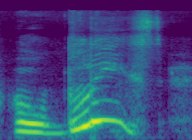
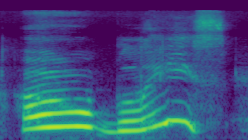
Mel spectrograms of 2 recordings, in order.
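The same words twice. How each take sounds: First: Louder grinning plea; happy pig. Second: Much higher, louder happy plea; eager cow. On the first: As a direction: say it with a big happy grin. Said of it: "says the pig with a happy grin". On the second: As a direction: beg eagerly like a cow wanting the bath. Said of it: "says the cow". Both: Acted.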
